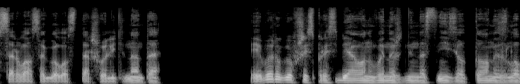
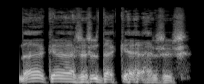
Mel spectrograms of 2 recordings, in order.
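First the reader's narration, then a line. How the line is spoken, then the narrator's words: Encouraging, suppressed laughter. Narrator (Russian): едва сдерживая смех, ободряюще хмыкнул майор Горемыка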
